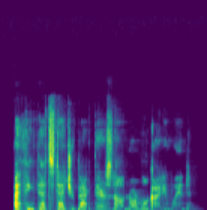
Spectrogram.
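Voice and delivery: rushed, quick, hushed whisper. A player's character steps casually over to Guiding Wind; whispering. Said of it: "and I will whisper".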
